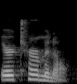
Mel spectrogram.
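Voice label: "air terminal", English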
